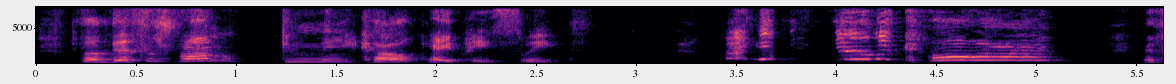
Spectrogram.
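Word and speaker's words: Neco: Nico and it's N E C O. It is not pronounced Nicole.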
